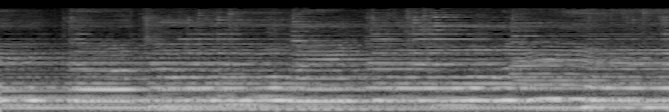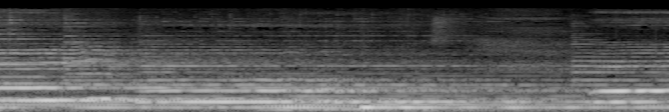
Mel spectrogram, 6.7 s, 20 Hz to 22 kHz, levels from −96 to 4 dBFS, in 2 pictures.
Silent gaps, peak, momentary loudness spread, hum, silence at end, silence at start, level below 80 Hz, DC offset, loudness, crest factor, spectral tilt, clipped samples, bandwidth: none; -10 dBFS; 5 LU; none; 0 s; 0 s; -56 dBFS; under 0.1%; -23 LUFS; 12 dB; -7 dB/octave; under 0.1%; 16 kHz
